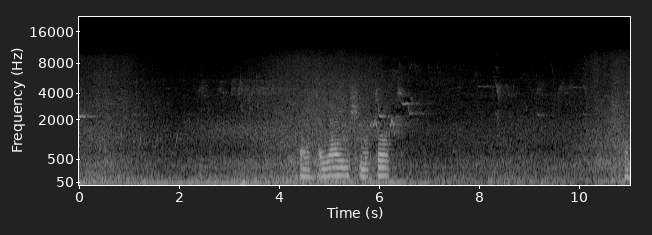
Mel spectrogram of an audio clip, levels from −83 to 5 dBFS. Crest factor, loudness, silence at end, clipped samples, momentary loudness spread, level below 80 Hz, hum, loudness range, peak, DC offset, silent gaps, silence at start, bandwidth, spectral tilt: 18 dB; -35 LUFS; 0 s; under 0.1%; 19 LU; -44 dBFS; none; 15 LU; -16 dBFS; under 0.1%; none; 0 s; 11 kHz; -6 dB/octave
